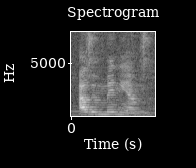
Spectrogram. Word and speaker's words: aluminium: Number 8, aluminium. If you guessed it, I'm saying the word aluminum, but in the UK pronunciation.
